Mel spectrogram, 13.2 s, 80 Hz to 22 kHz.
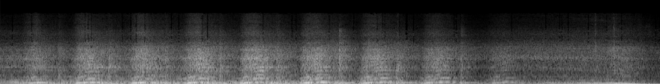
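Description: BMW Z4 M40i's turbocharged straight-six, heard from inside the car, revved in neutral in about ten quick blips, roughly one a second, each rising and falling in pitch. The blips die away about ten seconds in. A low rumble then swells and cuts off abruptly as the engine is switched off.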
